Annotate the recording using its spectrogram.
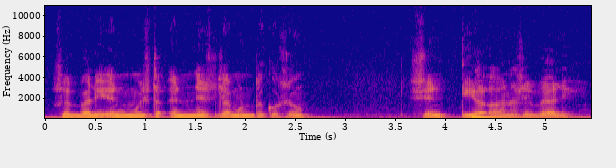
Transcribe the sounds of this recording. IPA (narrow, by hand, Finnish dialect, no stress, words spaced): seʋ ʋæliʔ ʔen muistɑʔ ʔenːeː sitæ montɑko se on sentːiæ ɑˑenɑ se ʋæli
